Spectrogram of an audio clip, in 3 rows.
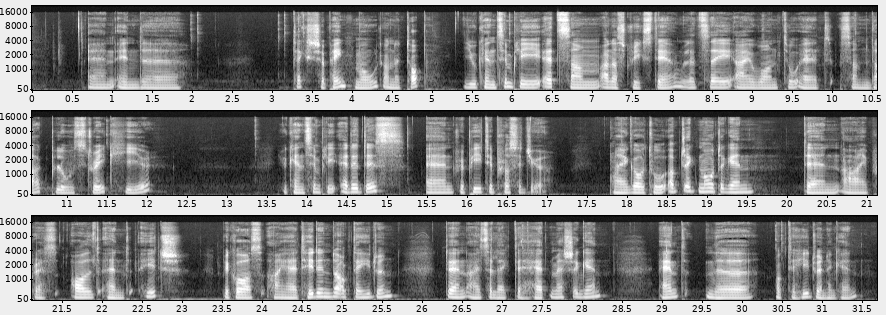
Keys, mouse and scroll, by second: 0.0-0.7 middle drag, 0.7-1.8 scroll up 4, 3.6-5.1 drag, 5.1-5.7 scroll up 2, 8.0 click, 9.1-14.1 drag, 14.1-15.3 middle drag, 15.3-17.0 scroll down 2, 17.0 scroll down 1, 17.6 h, 21.1 scroll down 1, 21.4-22.0 scroll up 1, 22.7 alt+h, 27.3 click, 30.5 shift+click.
